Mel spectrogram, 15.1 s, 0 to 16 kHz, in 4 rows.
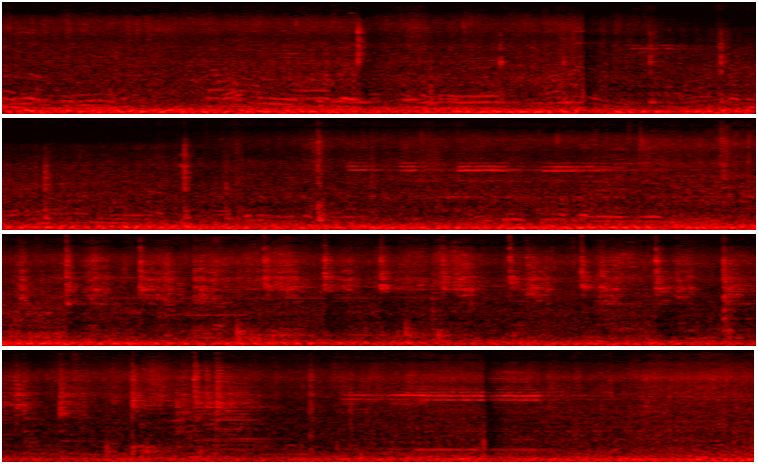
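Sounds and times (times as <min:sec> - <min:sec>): food sizzling: 0:00.0 - 0:03.2, 0:06.9 - 0:15.0
metal spatula scraping a wok: 0:07.3 - 0:13.4.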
